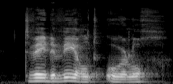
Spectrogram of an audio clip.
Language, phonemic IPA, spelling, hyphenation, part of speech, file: Dutch, /ˌtʋeː.də ˈʋeː.rəlt.oːr.lɔx/, Tweede Wereldoorlog, Twee‧de Wereld‧oor‧log, proper noun, Nl-Tweede Wereldoorlog.ogg
- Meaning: World War II, the Second World War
